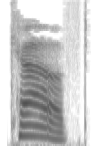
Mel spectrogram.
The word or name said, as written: calved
